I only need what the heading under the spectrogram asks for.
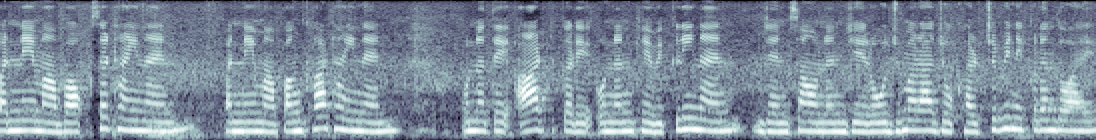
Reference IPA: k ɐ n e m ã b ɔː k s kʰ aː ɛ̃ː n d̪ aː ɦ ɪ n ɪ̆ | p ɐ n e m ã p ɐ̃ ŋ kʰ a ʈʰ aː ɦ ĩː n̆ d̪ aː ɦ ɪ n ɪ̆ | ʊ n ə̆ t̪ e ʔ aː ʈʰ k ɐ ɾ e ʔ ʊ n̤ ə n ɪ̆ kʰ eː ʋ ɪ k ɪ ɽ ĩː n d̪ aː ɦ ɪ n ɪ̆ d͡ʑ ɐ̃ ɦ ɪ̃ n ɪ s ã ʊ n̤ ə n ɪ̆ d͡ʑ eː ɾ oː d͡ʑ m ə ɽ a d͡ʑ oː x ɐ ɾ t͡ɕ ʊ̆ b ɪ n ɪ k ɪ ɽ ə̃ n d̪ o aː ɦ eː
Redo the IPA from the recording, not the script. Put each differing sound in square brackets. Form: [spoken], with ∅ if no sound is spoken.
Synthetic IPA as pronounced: [p] ɐ n e m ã b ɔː k s [ʈʰ] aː [ĩː] n d̪ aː ɦ ɪ n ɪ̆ | p ɐ n e m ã p ɐ̃ ŋ kʰ a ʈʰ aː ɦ ĩː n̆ d̪ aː ɦ ɪ n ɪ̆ | ʊ n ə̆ t̪ e ʔ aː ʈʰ k ɐ ɾ e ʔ ʊ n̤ ə n ɪ̆ kʰ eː ʋ ɪ k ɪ ɽ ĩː n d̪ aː ɦ ɪ n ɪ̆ d͡ʑ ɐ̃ ɦ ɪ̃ n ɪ s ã ʊ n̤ ə n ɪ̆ d͡ʑ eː ɾ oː d͡ʑ m ə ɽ a d͡ʑ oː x ɐ ɾ t͡ɕ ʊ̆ b ɪ n ɪ k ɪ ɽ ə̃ n d̪ o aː ɦ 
